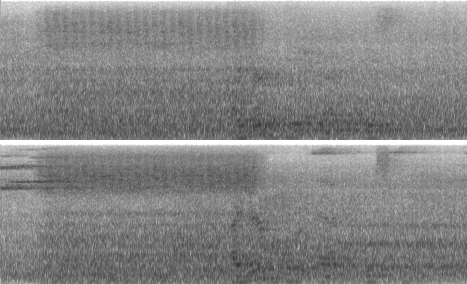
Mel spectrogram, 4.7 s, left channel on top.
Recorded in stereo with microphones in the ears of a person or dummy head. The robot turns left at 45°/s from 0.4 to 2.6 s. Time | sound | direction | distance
2.3 | a man speaking | 65° right (ahead or behind) | 1.9 m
